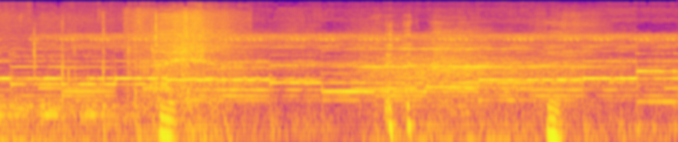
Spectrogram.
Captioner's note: chuckles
